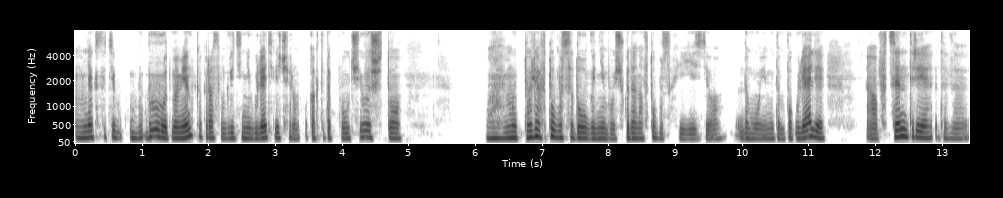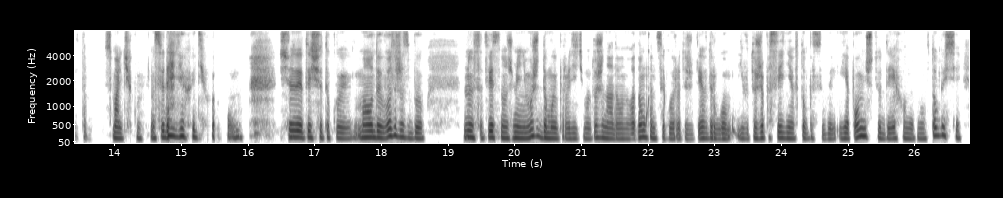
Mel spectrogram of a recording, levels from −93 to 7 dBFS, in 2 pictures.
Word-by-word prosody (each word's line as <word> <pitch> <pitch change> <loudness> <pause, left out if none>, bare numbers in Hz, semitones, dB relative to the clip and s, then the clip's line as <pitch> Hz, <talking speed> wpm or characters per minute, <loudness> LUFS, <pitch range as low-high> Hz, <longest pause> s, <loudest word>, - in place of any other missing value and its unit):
У 155 - -5
меня, 155 +2 +4
кстати, 180 +2 -6
б 155 -2 -7
б 155 0 -2
был 185 +4 +3
вот 155 -3 +5
момент 155 +7 +5
как 190 - -8
раз, 150 0 -2
вы 140 - -6
говорите: 145 +2 -4
"Не 140 -1 +1
гулять 150 +5 +2
вечером". 150 -1 -5
Как-то - - -6
так - - -4
получилось, 165 +5 -2
что 140 -2 -2 1.3
Ой, 145 -1 0
мы 155 +2 +4
то 155 +2 +1
ли 185 +3 +6
автобуса 165 -2 +2
долго 145 -2 +2
не 140 0 0
было, 130 0 -6
еще 130 - -4
когда 145 -3 0
на 140 - -3
автобусах 140 -2 -8
я 130 - -6
ездила 125 +1 -7 0.2
домой. 135 -2 -5
Мы 135 - -5
там 130 - -6
погуляли, 145 +3 +3 0.6
а, 130 - -3
в - - -11
центре 180 -4 +5
это - - -11
это, 135 -1 -9
там, - - -16 0.2
с - - -9
мальчиком 145 -1 -1
на - - -2
свидание 185 +5 +5
ходила 175 -3 -6 0.2
помню. 170 0 -5 0.6
Еще, 175 - 0
э, 175 -1 +8
это 165 +1 0
еще 160 0 0
такой 150 -3 -3
молодой 165 0 +5
возраст 175 -1 +3
был. 145 0 0 0.6
Ну, 175 -1 +4
и - - +5
соответственно 160 0 +2
он - - +2
же 155 +2 +1
меня 150 - +6
не 145 - +2
может 190 +4 +2
домой 145 -3 +3
проводить, 140 -2 -6
ему 135 -1 -6
тоже 160 +3 -1
надо. 135 -3 0
Он 135 0 -4
в 130 - -7
одном 165 +5 +3
конце 150 -4 -3
города 135 -1 -6
живет, 125 0 -14
я 145 - +2
в 145 - -4
другом. 135 -3 -2
И 140 - -9
вот 130 - -13
уже 150 +2 +1
последние 155 -2 -1
автобусы 140 -2 -8
были. 130 0 -6
И 140 - -10
я 140 -1 +1
помню, 180 +8 +4
что 165 - -1
я 140 - -4
доехала 140 +1 -4
вот 130 - -7
на 135 -1 -7
автобусе 210 +4 -2
150 Hz, 210 wpm, -26 LUFS, 140-165 Hz, 1.3 s, э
